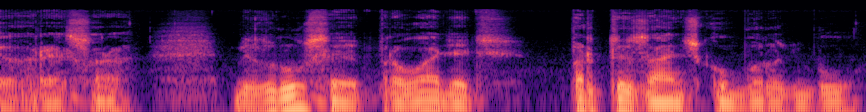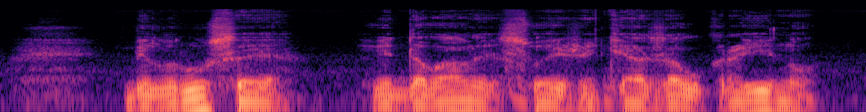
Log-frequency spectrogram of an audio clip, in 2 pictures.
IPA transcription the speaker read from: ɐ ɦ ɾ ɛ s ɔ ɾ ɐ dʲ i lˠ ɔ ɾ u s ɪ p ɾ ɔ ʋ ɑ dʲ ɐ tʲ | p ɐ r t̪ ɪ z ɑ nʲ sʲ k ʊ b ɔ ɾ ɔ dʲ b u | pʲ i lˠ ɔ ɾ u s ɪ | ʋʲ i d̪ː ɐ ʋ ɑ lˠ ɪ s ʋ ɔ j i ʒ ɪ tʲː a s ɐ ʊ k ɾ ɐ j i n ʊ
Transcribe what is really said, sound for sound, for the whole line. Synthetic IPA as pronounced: ɐ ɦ ɾ ɛ s ɔ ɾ ɐ bʲ i lˠ ɔ ɾ u s ɪ p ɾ ɔ ʋ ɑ dʲ ɐ tʲ | p ɐ r t̪ ɪ z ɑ nʲ sʲ k ʊ b ɔ ɾ ɔ dʲ b u | bʲ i lˠ ɔ ɾ u s ɪ | ʋʲ i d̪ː ɐ ʋ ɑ lˠ ɪ s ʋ ɔ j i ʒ ɪ tʲː a z ɐ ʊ k ɾ ɐ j i n ʊ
